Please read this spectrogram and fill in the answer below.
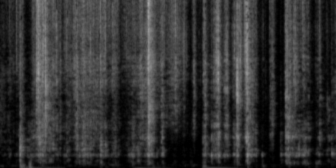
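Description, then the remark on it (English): Continuous rustling and crinkling as someone digs through a box full of paper packing, with a few sharper scraping bursts and no talking. “It came with all this like Fred G. Lee paper.”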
